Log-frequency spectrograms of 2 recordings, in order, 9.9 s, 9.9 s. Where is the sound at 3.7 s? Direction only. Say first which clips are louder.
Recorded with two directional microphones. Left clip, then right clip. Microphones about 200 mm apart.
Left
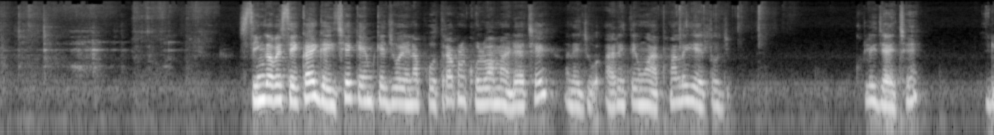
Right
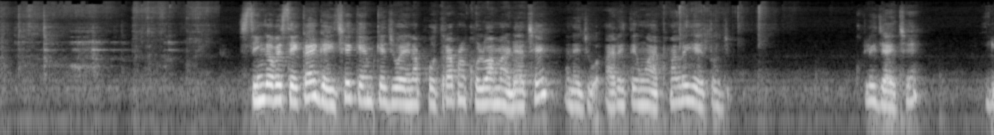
Right 1 dB; 45° left (ahead or behind).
